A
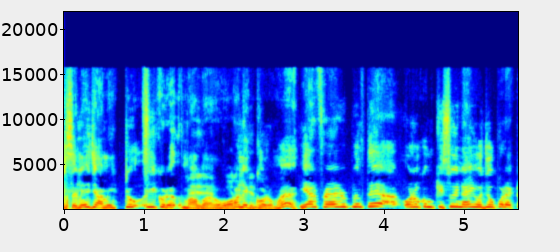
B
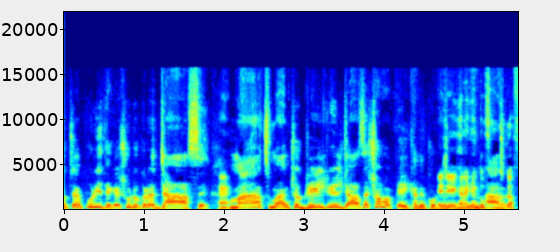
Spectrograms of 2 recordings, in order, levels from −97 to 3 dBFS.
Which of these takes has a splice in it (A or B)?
A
